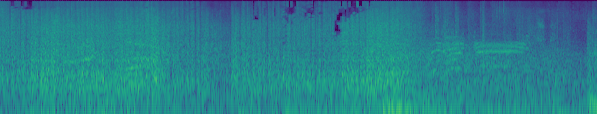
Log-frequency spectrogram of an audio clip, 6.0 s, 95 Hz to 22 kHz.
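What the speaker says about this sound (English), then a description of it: "that would be one of the worst Calliope barrages so far" A Calliope rocket barrage in the Company of Heroes 2 video game, a dense, loud, continuous roar of launches and blasts with rumbling low end, filling the whole stretch.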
